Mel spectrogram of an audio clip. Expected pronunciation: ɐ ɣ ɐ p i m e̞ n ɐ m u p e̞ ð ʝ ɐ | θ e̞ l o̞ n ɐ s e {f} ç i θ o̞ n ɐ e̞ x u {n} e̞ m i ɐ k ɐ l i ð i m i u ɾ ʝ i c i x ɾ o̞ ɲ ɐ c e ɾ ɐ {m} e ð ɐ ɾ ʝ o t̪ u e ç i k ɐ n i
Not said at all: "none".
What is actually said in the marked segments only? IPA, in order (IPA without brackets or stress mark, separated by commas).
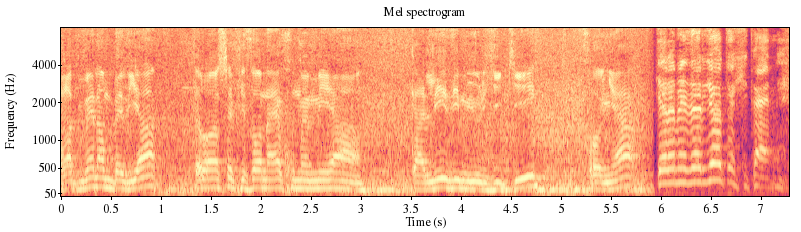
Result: f, m, m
